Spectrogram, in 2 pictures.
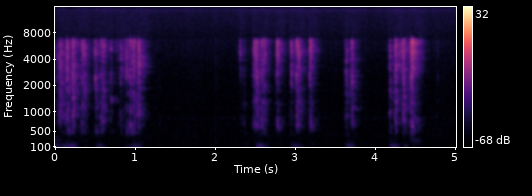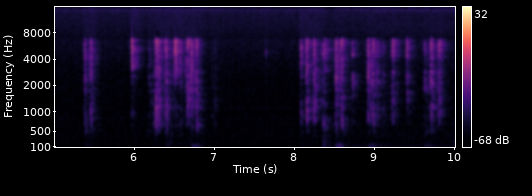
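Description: Faint computer keyboard typing, keystrokes coming in short bursts with pauses between them as a line of code is typed. A steady faint hiss comes up about eight seconds in.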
